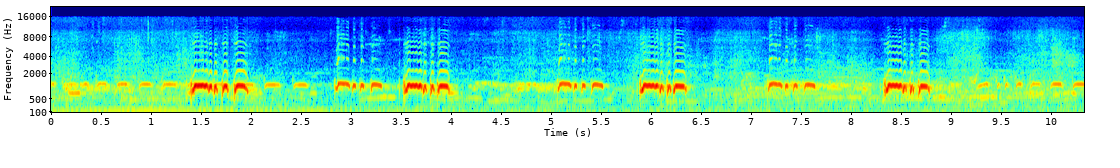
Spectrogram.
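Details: Local zebra dove singing often and loudly, for luring quiet doves into song. About eight phrases of bubbling, clipped coos repeat every one to two seconds, with a low hum early on.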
